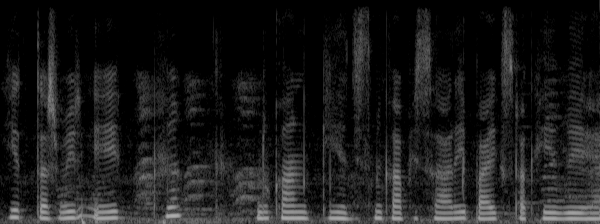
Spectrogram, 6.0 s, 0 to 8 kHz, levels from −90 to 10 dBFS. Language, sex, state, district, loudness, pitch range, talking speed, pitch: Hindi, female, Bihar, Madhepura, -33 LUFS, 210-225 Hz, 130 wpm, 220 Hz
